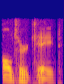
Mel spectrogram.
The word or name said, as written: altercate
